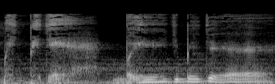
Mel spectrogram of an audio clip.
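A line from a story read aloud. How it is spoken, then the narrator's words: Group whispering. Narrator (Russian): Фламинго зашептались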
